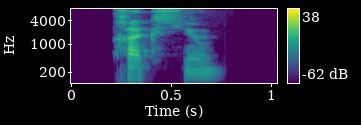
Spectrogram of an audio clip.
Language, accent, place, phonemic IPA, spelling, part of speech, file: French, France, Lyon, /tʁak.sjɔ̃/, traction, noun, LL-Q150 (fra)-traction.wav
- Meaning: 1. traction 2. pull-up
